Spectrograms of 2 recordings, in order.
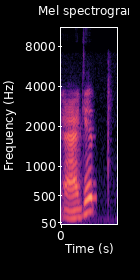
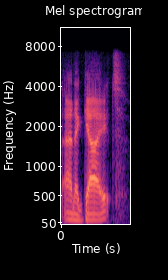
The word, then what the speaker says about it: agate: like a polished agate an agate yeah like a gem all right or you know if you're really wrong with pronunciation you can call it at a gate okay nobody calls it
